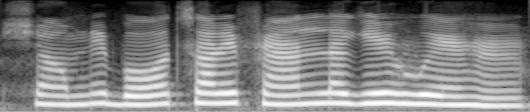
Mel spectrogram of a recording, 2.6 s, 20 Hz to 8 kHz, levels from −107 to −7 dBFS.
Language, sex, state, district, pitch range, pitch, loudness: Hindi, female, Bihar, Patna, 230-265 Hz, 245 Hz, -12 LUFS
